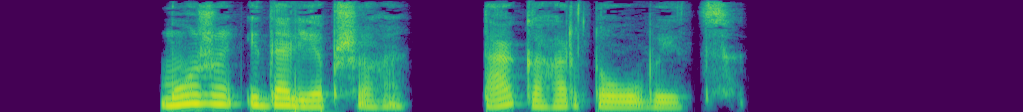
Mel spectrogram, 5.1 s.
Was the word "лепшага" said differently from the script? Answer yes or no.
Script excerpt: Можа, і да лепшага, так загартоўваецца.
no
